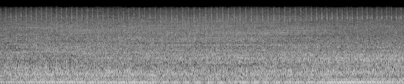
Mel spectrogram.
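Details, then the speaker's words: 1989 Winnebago LeSharo RV after a vacuum leak fix: a steady, low, lazy idle with no stumbles. The owner suspects he turned the idle bypass valve down too far, making idle speed low. "but I might need to play with the uh the idle cuz I did Jack with it I might have turned it down too much"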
